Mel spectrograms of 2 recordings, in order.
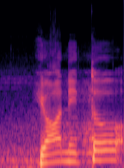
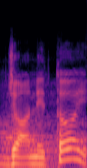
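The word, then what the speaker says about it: Juanito: petra hermaid don gonzalo yonito or jonito yanita is usually the pronunciation his servant so two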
